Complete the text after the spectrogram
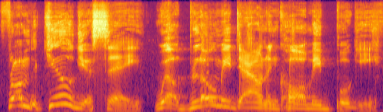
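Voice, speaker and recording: Using a put-on character voice, a man speaks at medium pitch and a fairly slow pace. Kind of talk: swaggering pirate talk. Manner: theatrical.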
